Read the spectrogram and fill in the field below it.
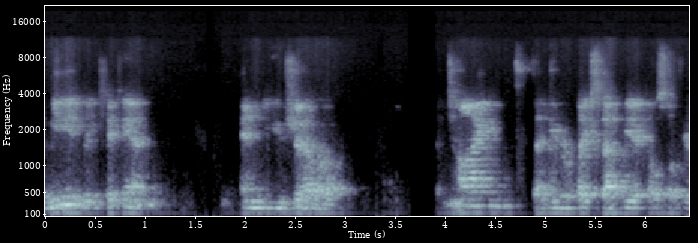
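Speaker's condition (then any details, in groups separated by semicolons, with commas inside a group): No condition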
